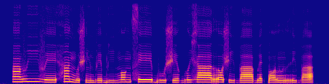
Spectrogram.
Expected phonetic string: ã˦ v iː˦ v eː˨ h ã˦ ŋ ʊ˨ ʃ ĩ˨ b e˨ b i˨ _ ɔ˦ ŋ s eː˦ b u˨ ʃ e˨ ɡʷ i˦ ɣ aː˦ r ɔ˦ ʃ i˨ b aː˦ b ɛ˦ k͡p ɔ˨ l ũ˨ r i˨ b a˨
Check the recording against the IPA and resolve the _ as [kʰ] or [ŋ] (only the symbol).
ŋ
